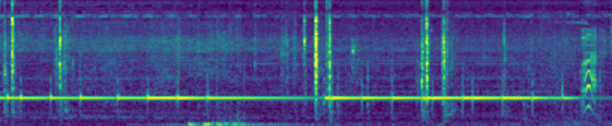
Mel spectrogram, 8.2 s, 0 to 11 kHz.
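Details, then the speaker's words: 2004 GMC Envoy after fuel pump and pressure regulator replacement, key on, engine off: steady mid-pitched electric hum with light clicks. Fuel pump priming normally. "right I hear the fuel pump priming so hold on bubba"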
